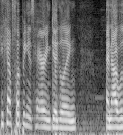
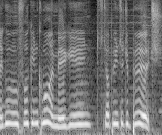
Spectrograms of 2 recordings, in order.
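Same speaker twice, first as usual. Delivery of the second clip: put-on dude voice, spoken faster; 4 semitones higher than usual. Doing one of their dude imitations, addressing megan, dude imitation. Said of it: "When I have my dude imitations".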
